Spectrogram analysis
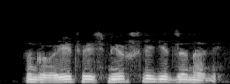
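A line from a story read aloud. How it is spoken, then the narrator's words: Tired voice. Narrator (Russian): уставшим голосом ответил министр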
